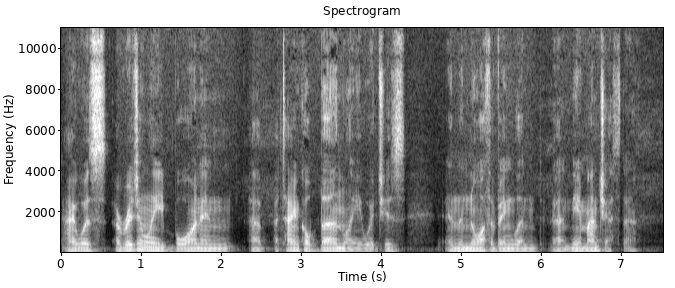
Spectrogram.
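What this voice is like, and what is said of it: English accent with some American influence. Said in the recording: “they think I talk like an American, but I haven't completely lost my English accent.”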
